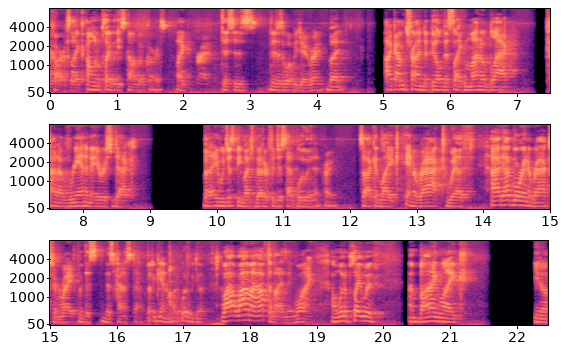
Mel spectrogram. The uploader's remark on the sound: The audio quality is terrible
